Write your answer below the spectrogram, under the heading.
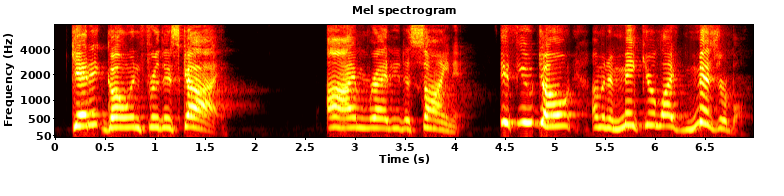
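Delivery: play-acted shrill, high-pitched, loud yelling tirade. Retelling how the governor phones the board: imitating someone yelling. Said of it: "starts yelling at the board".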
